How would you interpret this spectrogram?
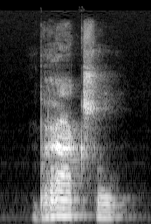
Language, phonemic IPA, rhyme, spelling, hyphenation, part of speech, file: Dutch, /ˈbraːk.səl/, -aːksəl, braaksel, braak‧sel, noun, Nl-braaksel.ogg
- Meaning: vomit (that which one has vomited out)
